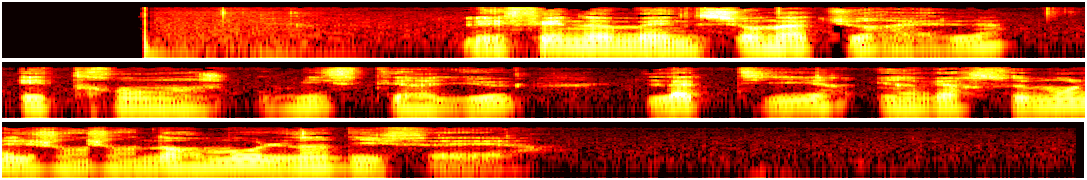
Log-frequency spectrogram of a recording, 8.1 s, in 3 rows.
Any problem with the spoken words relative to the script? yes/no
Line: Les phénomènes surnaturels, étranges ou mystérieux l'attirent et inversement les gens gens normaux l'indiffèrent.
no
